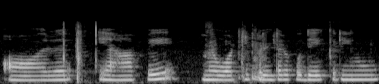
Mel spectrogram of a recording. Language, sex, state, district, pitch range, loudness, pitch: Hindi, female, Chhattisgarh, Raipur, 205-225 Hz, -19 LUFS, 215 Hz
